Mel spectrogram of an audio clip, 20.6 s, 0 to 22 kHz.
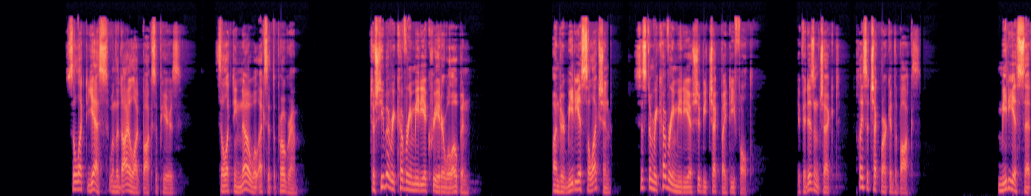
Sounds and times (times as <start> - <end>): Speech: 1.4 - 3.7, 4.4 - 6.1, 7.4 - 9.5, 11.1 - 15.1, 16.0 - 18.4, 20.0 - 20.6.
